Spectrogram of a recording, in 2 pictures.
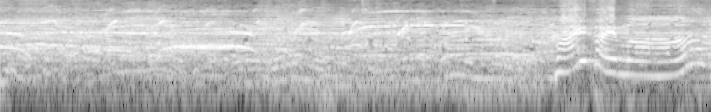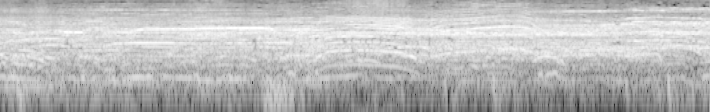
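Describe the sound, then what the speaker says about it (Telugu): A stage audience at the Jabardasth comedy show cheers and whoops loudly for Faima, a sustained crowd roar with shouts and a voice speaking over it. "గట్టిగా చప్పట్లు."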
